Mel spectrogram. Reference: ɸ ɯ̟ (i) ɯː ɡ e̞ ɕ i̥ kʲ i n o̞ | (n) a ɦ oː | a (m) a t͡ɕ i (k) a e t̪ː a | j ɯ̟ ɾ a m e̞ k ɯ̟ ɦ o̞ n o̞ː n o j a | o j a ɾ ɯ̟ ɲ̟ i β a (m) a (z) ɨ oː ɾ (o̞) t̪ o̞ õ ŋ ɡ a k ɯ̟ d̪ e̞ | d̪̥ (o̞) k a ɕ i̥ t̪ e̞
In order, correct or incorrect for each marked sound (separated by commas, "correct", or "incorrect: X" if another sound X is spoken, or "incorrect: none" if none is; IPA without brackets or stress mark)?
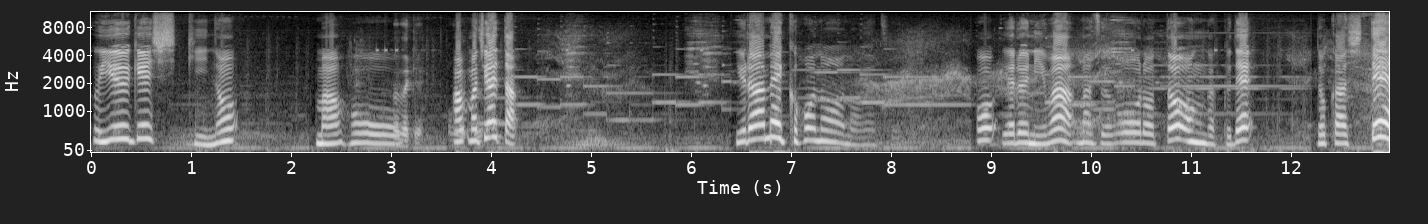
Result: incorrect: j, incorrect: m, correct, incorrect: ɡ, correct, correct, correct, correct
